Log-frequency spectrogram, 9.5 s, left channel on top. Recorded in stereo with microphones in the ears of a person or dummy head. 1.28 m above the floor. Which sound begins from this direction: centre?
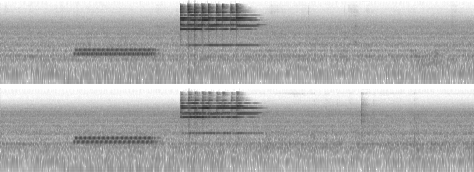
A phone ringing, at 1.3 s.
